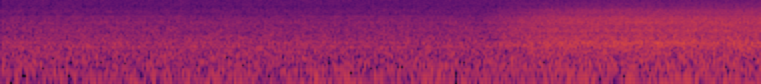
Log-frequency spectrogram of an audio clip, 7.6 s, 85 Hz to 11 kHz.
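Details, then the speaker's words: One Mix 2S Yoga 7-inch mini laptop running Prime95 CPU stress test; airy fan hiss stepping up louder and brighter midway as load and temperatures climb; normal laptop fan ramping under load. "and then I'll shut up so you can hear the fan which will get louder right away and then even louder later"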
